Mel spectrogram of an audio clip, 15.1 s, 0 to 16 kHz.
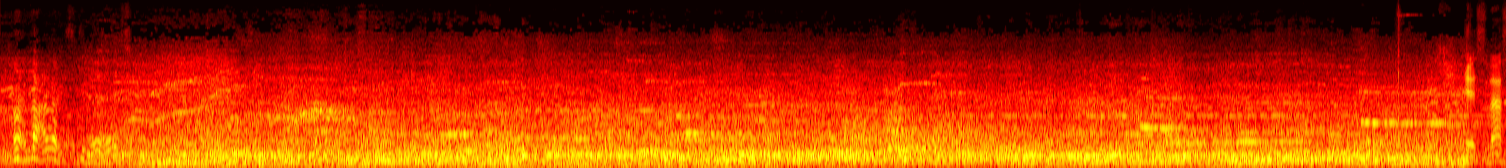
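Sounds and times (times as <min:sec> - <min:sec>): roller coaster wheels rumbling on rail: 0:00.0 - 0:14.7.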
